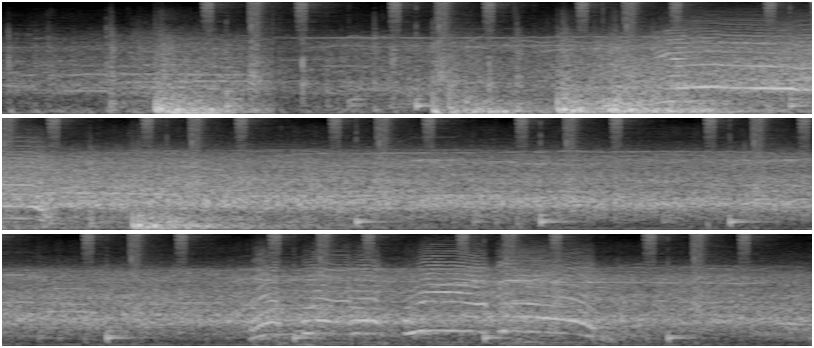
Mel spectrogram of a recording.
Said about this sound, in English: And what we'll do is we'll count to three, and then we'll all go boom. One, two, three, boom! Here they go!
